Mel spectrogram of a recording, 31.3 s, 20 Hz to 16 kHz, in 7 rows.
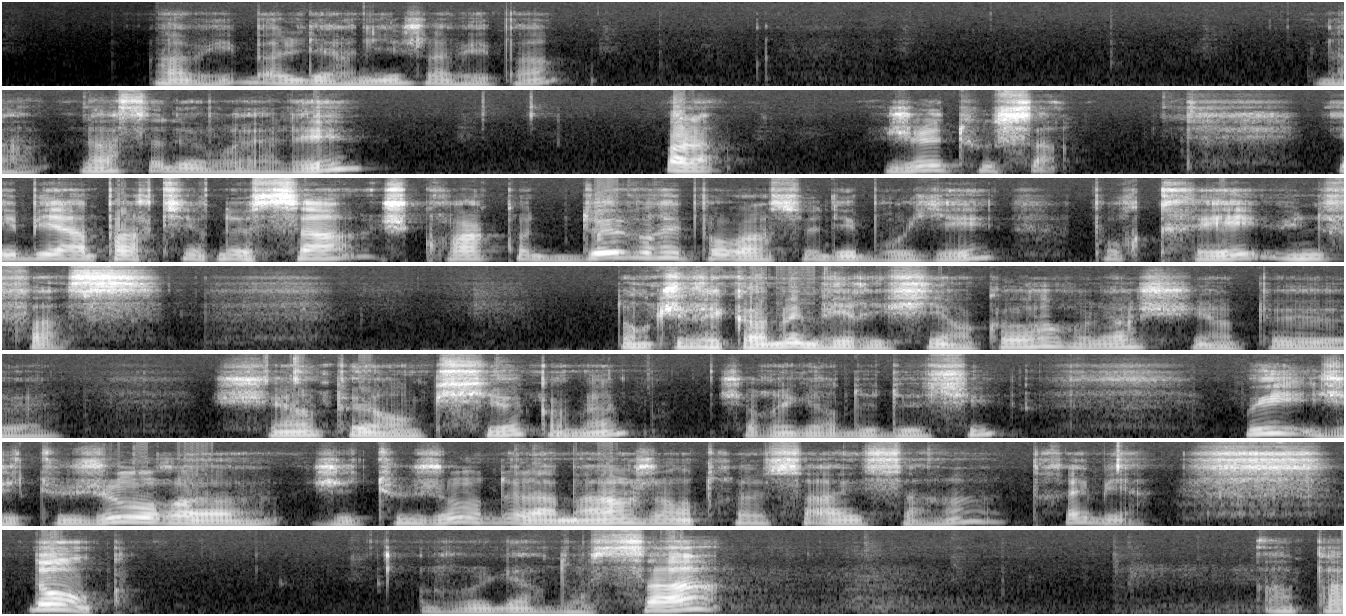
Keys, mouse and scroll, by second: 0.4 click, 2.1 click, 3.6 click, 4.4 click, 6.0 space, 8.4-10.2 drag, 11.1-12.2 middle drag, 12.6-14.6 middle drag, 18.1-19.9 drag, 18.8 space, 19.9 space, 20.6 click, 21.8 scroll up 1, 21.9 click, 22.4 scroll up 1, 23.0-25.2 drag, 25.9 space, 26.5 middle click, 26.5-27.2 scroll down 1, 27.2 click, 28.0-28.4 scroll down 1, 28.4 scroll up 1, 28.5-29.1 scroll down 1, 30.1-31.3 drag.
